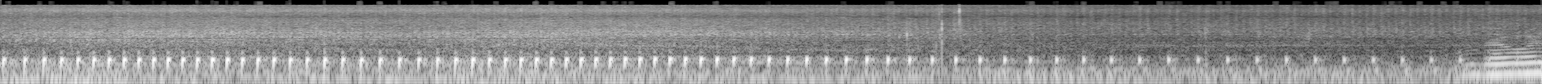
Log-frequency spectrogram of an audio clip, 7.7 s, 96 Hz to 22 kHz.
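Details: Daewoo Nexia 1.6 at cold idle, -17°C: a steady metallic knock about three per second inside the engine. Cause unknown; shops said it is not the hydraulic lifters or crankshaft, and an oil change was suggested.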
